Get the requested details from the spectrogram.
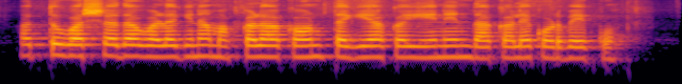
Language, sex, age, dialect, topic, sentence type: Kannada, female, 18-24, Central, banking, question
